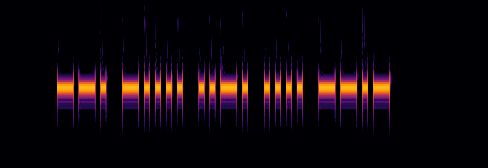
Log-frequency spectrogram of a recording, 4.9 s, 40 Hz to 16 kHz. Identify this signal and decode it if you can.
Morse code, heard as a keyed tone, about 22 wpm, 700 Hz. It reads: G6FHQ
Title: DXCC-100 Call Signs - 5 Characters - Repeated 3x - 22wpm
